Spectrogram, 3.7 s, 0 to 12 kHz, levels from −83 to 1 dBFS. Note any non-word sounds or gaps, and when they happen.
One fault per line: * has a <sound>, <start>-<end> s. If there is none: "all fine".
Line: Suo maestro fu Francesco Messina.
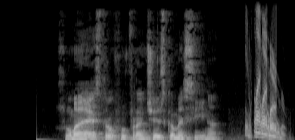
* has a chirp, 3.1-3.6 s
